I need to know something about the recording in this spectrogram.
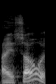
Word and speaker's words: ISO: and it is pronounced ISO it's not an acronym it's a word so when you when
